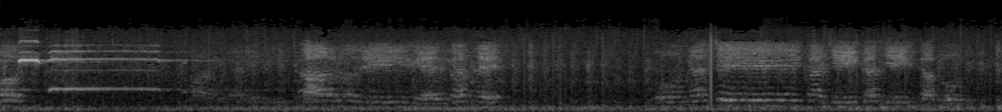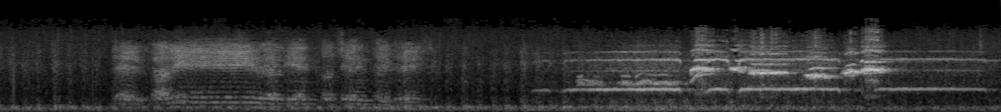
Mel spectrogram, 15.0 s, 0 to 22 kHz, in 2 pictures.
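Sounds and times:
train whistle: 0:00.0 - 0:01.6, 0:11.5 - 0:15.0
continuous low rumble of the train: 0:00.0 - 0:15.0
speech: 0:02.3 - 0:04.0, 0:05.2 - 0:07.5, 0:08.4 - 0:10.9, 0:11.9 - 0:13.8.

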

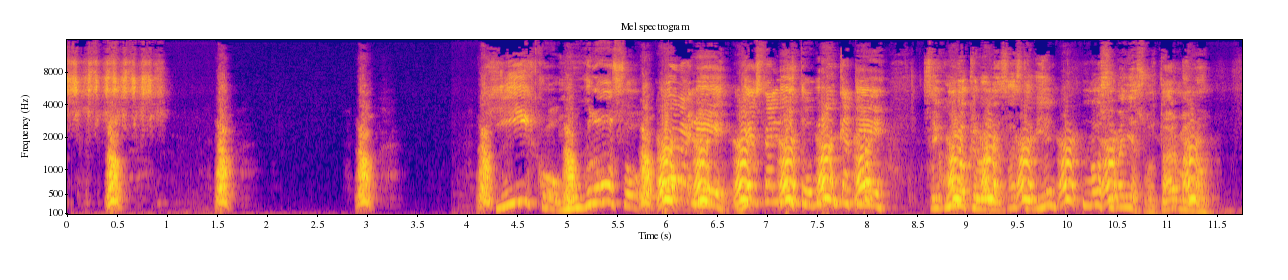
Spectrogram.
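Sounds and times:
hissing noise: 0:00.0 - 0:01.1
dog barking: 0:00.4 - 0:00.7, 0:01.4 - 0:01.8, 0:02.8 - 0:03.3, 0:04.0 - 0:11.5
speech: 0:04.3 - 0:11.5.

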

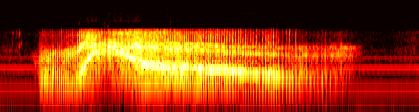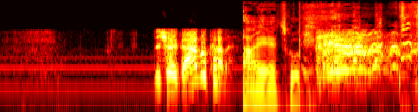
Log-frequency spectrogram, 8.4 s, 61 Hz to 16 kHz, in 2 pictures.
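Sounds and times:
lion roar as an answering-machine greeting: 0:00.4 - 0:03.6
speech: 0:05.8 - 0:07.6
laughter: 0:07.2 - 0:08.3.

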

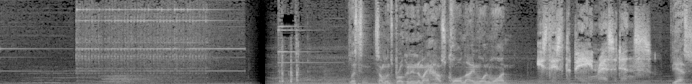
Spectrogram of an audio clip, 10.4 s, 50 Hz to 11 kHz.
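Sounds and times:
telephone ringing: 0:01.1 - 0:04.6
speech: 0:05.2 - 0:09.3, 0:10.1 - 0:10.3.

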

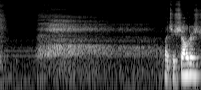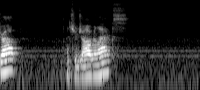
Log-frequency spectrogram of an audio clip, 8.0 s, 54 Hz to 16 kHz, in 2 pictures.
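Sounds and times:
slow deep breath during a guided relaxation exercise: 0:00.0 - 0:03.3
speech: 0:03.3 - 0:04.4, 0:05.4 - 0:06.6.

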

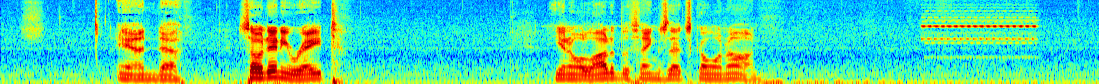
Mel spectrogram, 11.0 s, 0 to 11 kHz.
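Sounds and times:
speech: 0:01.2 - 0:03.4, 0:05.5 - 0:07.7
telephone ringing with an electronic trill: 0:09.2 - 0:10.4.

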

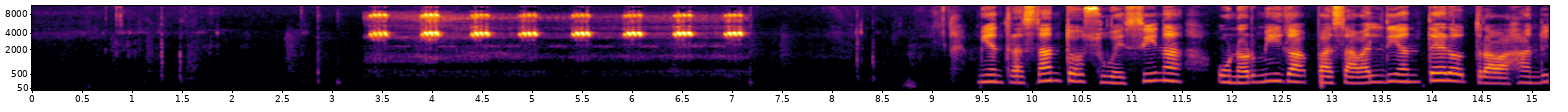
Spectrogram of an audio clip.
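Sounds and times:
cricket chirping: 0:03.3 - 0:07.2
speech: 0:09.5 - 0:15.1.

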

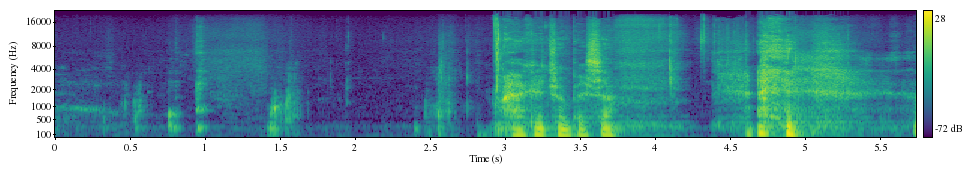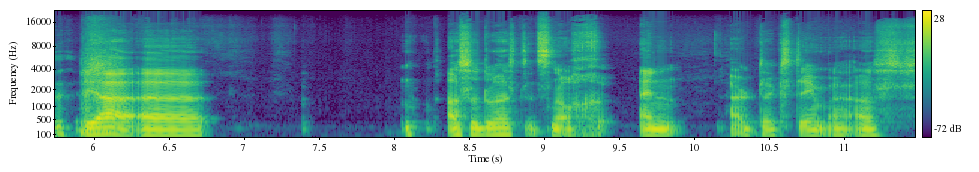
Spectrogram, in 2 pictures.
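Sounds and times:
person sipping water: 0:00.2 - 0:02.8
person swallowing water: 0:00.4 - 0:01.7, 0:05.9 - 0:06.3
speech: 0:03.0 - 0:04.0, 0:04.6 - 0:05.1, 0:05.7 - 0:06.8, 0:08.4 - 0:11.4
laughter: 0:04.7 - 0:06.5.

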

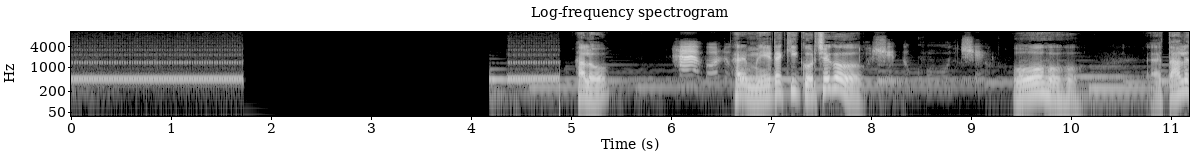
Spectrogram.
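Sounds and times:
steady electronic telephone tone while a call is placed: 0:00.0 - 0:01.8, 0:04.3 - 0:05.0
speech: 0:05.1 - 0:05.5, 0:06.3 - 0:08.3, 0:08.9 - 0:11.1.

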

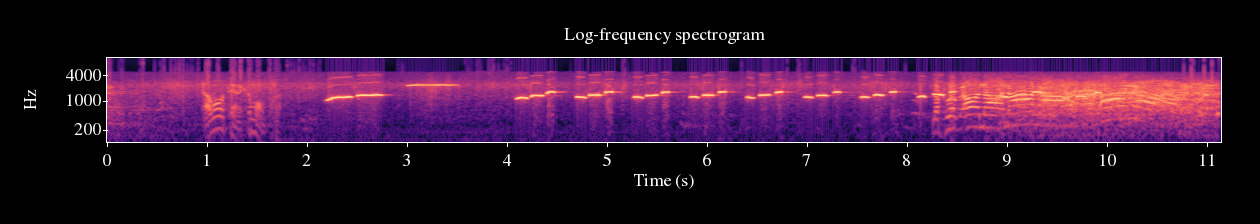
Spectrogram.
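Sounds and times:
speech: 0:01.0 - 0:02.0, 0:08.4 - 0:10.1
whistled imitation of a skipping broken record: 0:02.2 - 0:10.0.

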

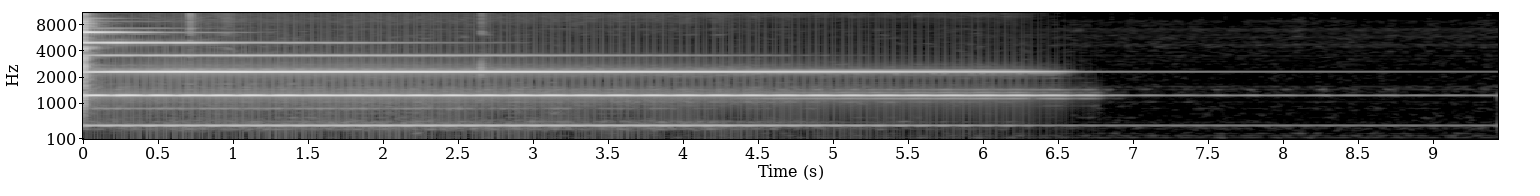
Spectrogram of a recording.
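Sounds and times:
handmade metal singing bowl tuned to A ringing with overtones: 0:00.0 - 0:09.4.

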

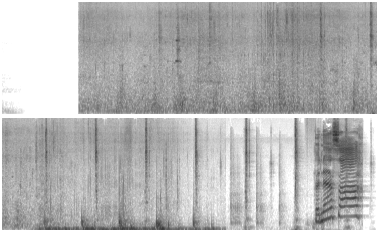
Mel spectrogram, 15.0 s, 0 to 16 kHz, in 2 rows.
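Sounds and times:
heavy footsteps thudding: 0:01.6 - 0:13.8
speech: 0:13.8 - 0:14.7.

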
